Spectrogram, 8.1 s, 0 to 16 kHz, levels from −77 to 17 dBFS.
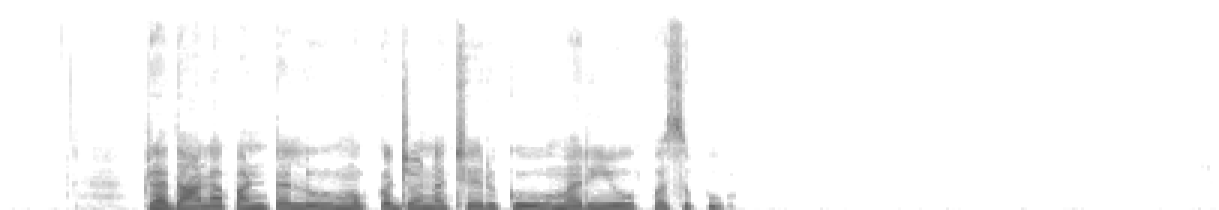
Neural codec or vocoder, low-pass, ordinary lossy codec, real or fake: none; 14.4 kHz; MP3, 96 kbps; real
